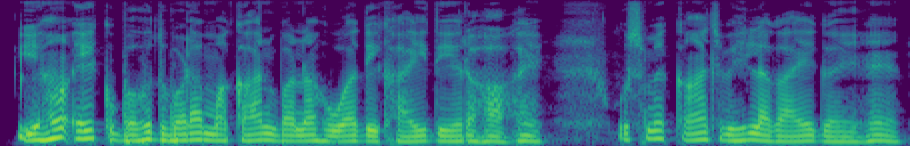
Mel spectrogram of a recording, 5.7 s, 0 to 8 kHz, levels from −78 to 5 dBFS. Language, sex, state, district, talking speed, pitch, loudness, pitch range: Hindi, male, Jharkhand, Ranchi, 180 wpm, 120 Hz, -14 LUFS, 110-135 Hz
